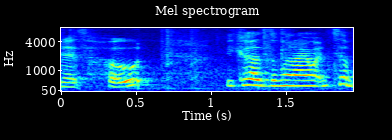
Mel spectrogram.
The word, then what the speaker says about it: Haute: lash mascara and so I always call it hot and naughty but I think the proper pronunciation is Haute because when I went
